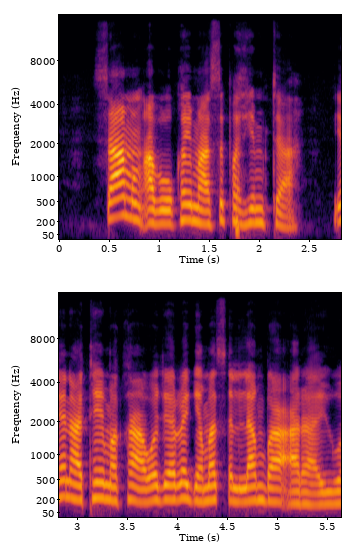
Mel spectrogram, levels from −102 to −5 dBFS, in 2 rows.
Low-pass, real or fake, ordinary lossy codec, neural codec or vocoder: 14.4 kHz; fake; none; codec, 44.1 kHz, 7.8 kbps, Pupu-Codec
